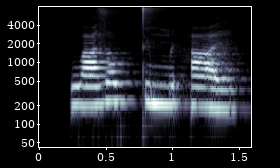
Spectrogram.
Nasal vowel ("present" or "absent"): absent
